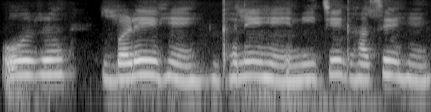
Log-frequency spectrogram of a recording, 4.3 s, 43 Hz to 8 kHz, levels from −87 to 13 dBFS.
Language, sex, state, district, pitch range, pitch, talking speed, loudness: Hindi, female, Chhattisgarh, Rajnandgaon, 200-235 Hz, 210 Hz, 110 wpm, -14 LUFS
